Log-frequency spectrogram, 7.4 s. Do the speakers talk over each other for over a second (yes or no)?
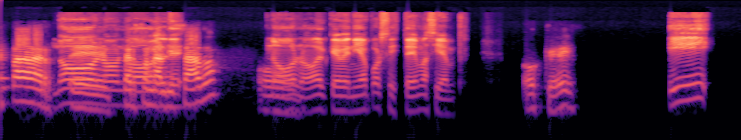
yes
